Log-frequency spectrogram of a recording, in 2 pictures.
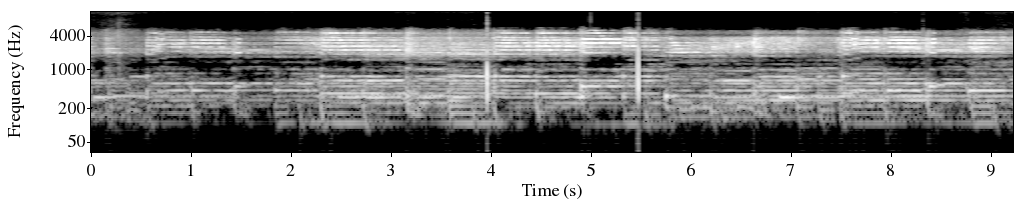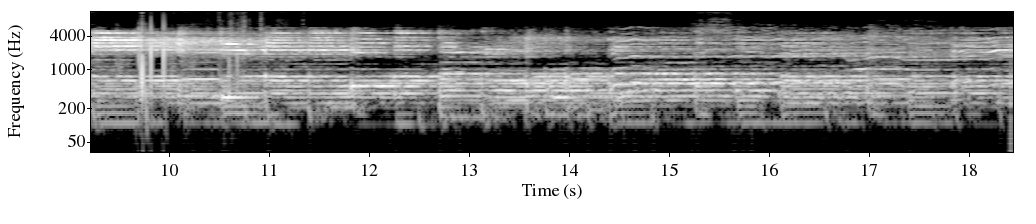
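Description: A song with guitar playing through the speaker of a vintage tube table radio, the sound thin, with little deep bass or high treble.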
